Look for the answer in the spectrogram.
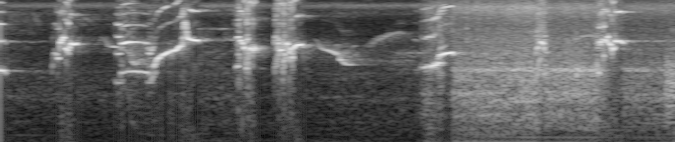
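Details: Energetic Javan myna song: shrill whistled notes sliding up and down mixed with scratchy rasps, followed by a burst of harsh hissing noise.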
